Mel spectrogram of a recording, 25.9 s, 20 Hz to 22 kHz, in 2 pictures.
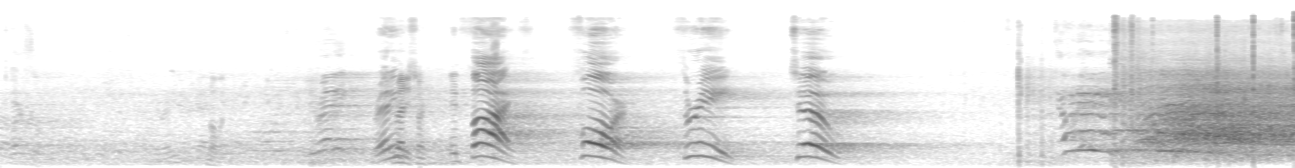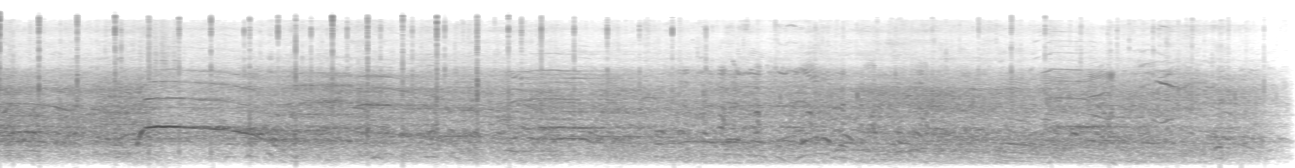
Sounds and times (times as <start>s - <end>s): Whoop: 11.5s - 20.0s.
